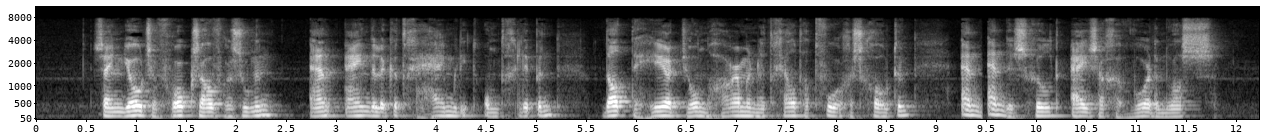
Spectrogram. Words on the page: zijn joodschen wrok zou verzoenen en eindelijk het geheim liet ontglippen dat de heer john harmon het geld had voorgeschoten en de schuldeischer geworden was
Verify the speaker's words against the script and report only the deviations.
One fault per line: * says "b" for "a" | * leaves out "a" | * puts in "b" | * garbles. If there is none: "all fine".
* puts in "en"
